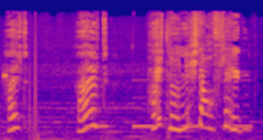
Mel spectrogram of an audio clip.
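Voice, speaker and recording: An actress playing a frightened, harassed woman in her forties in a radio crime drama, halting and pleading yet defiant. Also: very high voice, over music. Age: 40s.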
